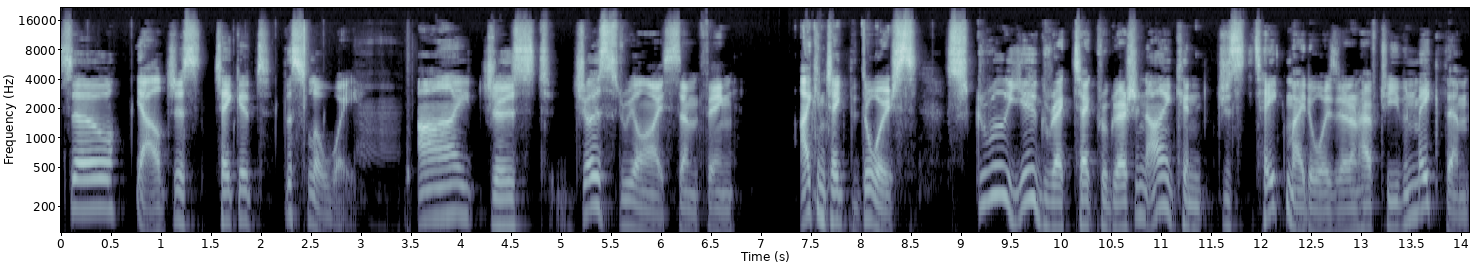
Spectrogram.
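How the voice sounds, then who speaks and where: In a very clean recording over a silent background, a man speaks with an American accent at a medium pitch. His pitch swings very widely, and his pace is very slow. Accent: switches between American and British. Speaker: gaming youtuber. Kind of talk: gameplay commentary. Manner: casual, thinking aloud.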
